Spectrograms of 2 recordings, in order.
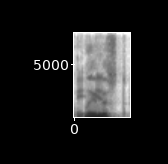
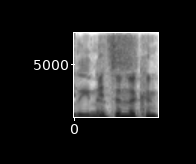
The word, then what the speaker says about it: Linus: I assume this is Linus Oh, sorry, it's actually Linus Linus's Law.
